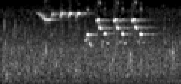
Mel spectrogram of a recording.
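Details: Japanese robin (komadori) song: a high thin whistle near the top of the range opens, then a rapid series of bright descending notes repeated about five times, over faint background hiss.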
